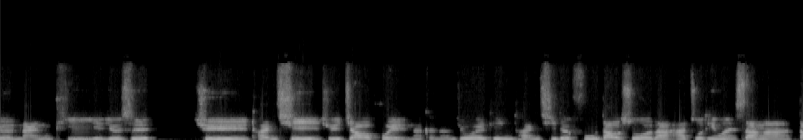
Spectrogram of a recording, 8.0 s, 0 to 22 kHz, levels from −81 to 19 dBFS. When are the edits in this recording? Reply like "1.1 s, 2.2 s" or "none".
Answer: none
